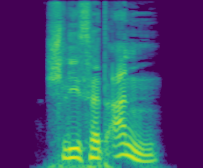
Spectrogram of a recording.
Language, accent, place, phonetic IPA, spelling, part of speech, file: German, Germany, Berlin, [ˌʃliːsət ˈan], schließet an, verb, De-schließet an.ogg
- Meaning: second-person plural subjunctive I of anschließen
